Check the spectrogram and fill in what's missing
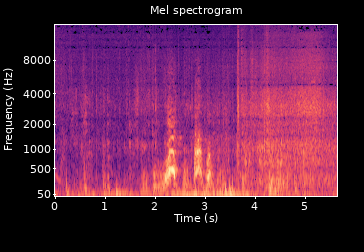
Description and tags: Loud dog bark with echo and splash
A big dog (Rhodesian ridgeback / Great Dane cross) barks loudly with an echo. A splash follows
echo, splash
